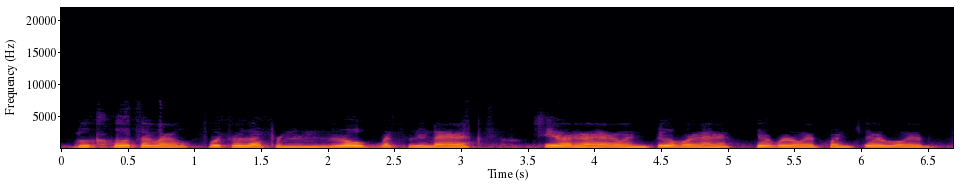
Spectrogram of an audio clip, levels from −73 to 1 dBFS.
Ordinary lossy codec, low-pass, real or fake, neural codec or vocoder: none; none; fake; codec, 16 kHz, 0.5 kbps, FreqCodec, larger model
